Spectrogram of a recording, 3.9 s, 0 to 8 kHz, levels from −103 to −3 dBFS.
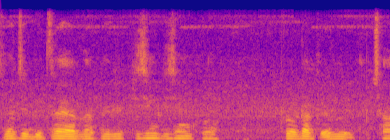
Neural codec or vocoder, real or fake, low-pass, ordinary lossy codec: none; real; 7.2 kHz; none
